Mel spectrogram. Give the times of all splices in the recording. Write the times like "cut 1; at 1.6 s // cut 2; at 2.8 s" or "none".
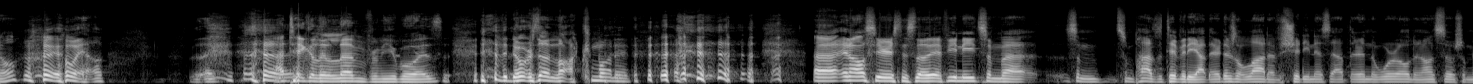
cut 1; at 1.9 s // cut 2; at 12.2 s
